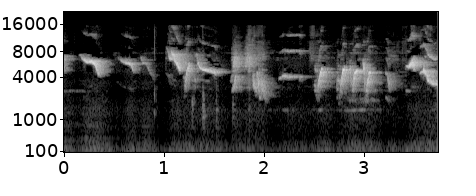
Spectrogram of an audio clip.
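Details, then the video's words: A mountain white-eye sings a rapid run of high, thin chirps and sweet warbled notes in quick bursts, with brief pauses between phrases. "Pleci Bxtoni juga bisa Ngalas Nembak"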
